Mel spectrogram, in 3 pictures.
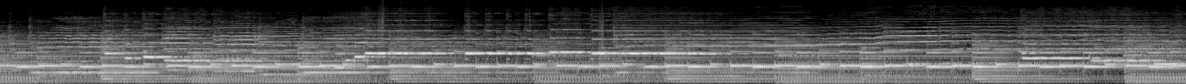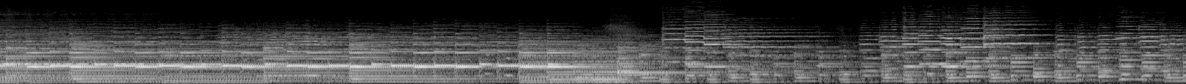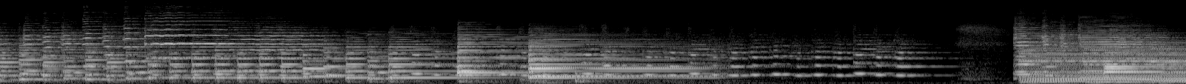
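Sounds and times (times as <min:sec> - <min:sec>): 
flute: 0:00.0 - 0:19.6, 0:27.6 - 0:33.3
violin: 0:00.0 - 0:32.8, 0:33.8 - 0:35.5
piano: 0:00.0 - 0:33.2, 0:33.8 - 0:35.5.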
